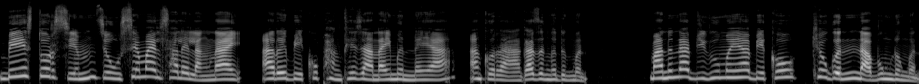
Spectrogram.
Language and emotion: Bodo, angry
